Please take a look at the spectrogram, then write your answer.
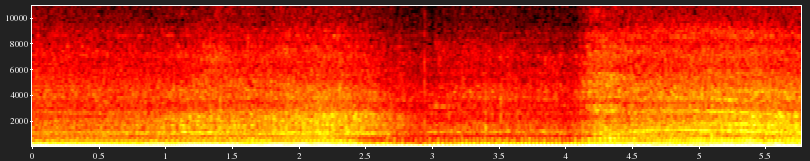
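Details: Mazda RX-7 FD rotary warm after about 10 minutes of idling, oil temperature at 70 °C: a buzzy idle that sags briefly then picks back up, otherwise even with no clatter; normal warm idle.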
